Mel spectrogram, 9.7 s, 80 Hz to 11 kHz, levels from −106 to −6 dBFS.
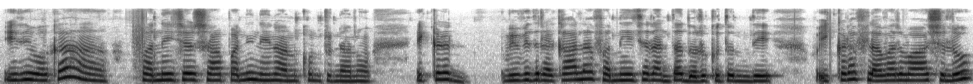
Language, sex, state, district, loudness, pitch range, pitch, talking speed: Telugu, female, Andhra Pradesh, Annamaya, -14 LUFS, 210-245 Hz, 230 Hz, 110 wpm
